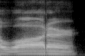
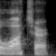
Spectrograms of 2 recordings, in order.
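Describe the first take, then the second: First: The middle t sounds like a light r. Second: The middle t is a clear t sound. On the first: Americans say it this way. The speaker calls it right. "ele fala water" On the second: Americans do not say it this way. The speaker calls it wrong. "O americano ele não fala water"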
